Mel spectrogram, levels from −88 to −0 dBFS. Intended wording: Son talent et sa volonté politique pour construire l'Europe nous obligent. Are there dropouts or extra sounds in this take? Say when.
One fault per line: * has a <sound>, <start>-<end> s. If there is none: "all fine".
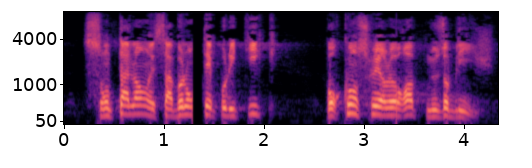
* has a dropout, 1.3-1.4 s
